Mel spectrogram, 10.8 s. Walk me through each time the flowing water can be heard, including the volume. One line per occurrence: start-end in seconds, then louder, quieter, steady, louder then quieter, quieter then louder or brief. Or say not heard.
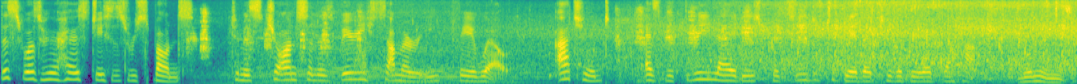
2.2-10.7 louder.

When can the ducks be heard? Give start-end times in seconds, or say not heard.
1.9-3.7, 6.2-8.2.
